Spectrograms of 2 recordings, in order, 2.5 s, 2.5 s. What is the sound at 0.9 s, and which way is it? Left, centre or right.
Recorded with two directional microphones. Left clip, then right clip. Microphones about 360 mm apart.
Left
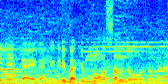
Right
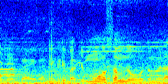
Speech, left.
